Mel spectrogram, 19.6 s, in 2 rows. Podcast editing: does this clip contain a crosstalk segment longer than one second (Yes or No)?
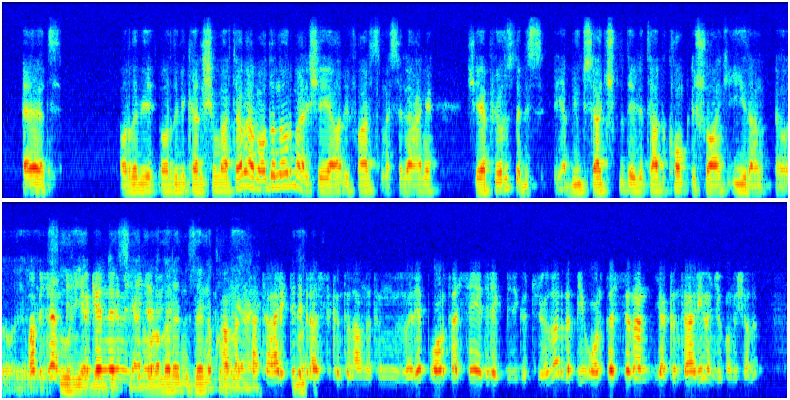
Yes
